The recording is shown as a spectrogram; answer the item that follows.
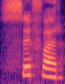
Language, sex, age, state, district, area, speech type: Kashmiri, female, 30-45, Jammu and Kashmir, Bandipora, rural, read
